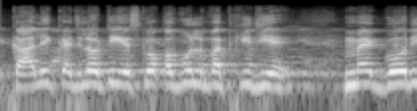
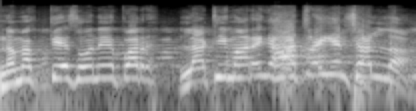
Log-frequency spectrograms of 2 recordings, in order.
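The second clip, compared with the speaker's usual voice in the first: shouted rousing call; 6 semitones higher than usual. Real, not acted. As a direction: shout it out high to the crowd. Rousing the crowd to raise hands.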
